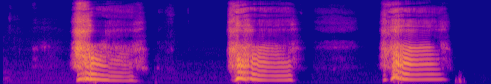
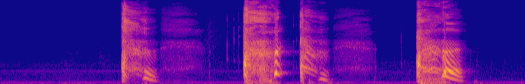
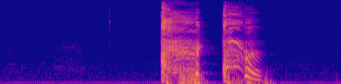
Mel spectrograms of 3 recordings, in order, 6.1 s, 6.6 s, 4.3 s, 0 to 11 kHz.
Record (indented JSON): {
  "exhalation_length": "6.1 s",
  "exhalation_amplitude": 32767,
  "exhalation_signal_mean_std_ratio": 0.41,
  "three_cough_length": "6.6 s",
  "three_cough_amplitude": 32768,
  "three_cough_signal_mean_std_ratio": 0.31,
  "cough_length": "4.3 s",
  "cough_amplitude": 32768,
  "cough_signal_mean_std_ratio": 0.37,
  "survey_phase": "alpha (2021-03-01 to 2021-08-12)",
  "age": "18-44",
  "gender": "Female",
  "wearing_mask": "No",
  "symptom_cough_any": true,
  "symptom_new_continuous_cough": true,
  "symptom_shortness_of_breath": true,
  "symptom_diarrhoea": true,
  "symptom_fatigue": true,
  "symptom_headache": true,
  "symptom_change_to_sense_of_smell_or_taste": true,
  "symptom_onset": "6 days",
  "smoker_status": "Ex-smoker",
  "respiratory_condition_asthma": false,
  "respiratory_condition_other": false,
  "recruitment_source": "Test and Trace",
  "submission_delay": "1 day",
  "covid_test_result": "Positive",
  "covid_test_method": "RT-qPCR"
}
